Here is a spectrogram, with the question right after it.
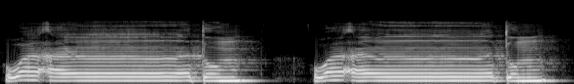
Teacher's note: bunyi nunnya itu hilang masuk langsung ke ta tetapi huruf ta-nya itu disamarkan yaitu disamarkan ketika ujung lidahnya tidak mengenai ujung gigi seri atas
